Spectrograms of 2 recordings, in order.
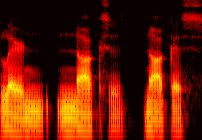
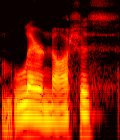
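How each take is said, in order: First: The surname sounds like nocus, not nauseous. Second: The surname sounds like the word nauseous. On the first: The speaker calls it wrong. "not Lair Nocus" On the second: The speaker calls it right. "it's actually Lair Nauseous"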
